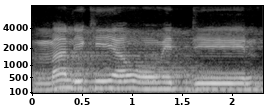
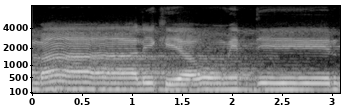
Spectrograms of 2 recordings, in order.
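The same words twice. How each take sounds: First: The first vowel 'ma' is said short. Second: The first vowel 'ma' is held long. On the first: God is the one who rules the Day of Judgment. "Anda bisa baca pendek" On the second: God is the one who owns the Day of Judgment.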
